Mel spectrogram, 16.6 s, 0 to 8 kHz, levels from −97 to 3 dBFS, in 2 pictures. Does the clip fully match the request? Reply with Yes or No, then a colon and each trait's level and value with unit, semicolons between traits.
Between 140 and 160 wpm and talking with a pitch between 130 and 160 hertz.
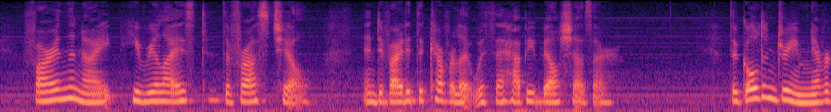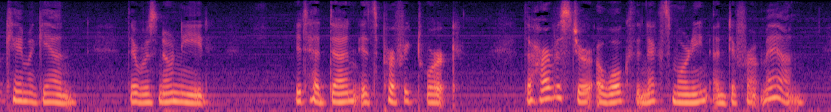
No: average, 150 wpm; high, 190 Hz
